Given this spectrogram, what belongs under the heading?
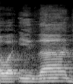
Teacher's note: ketika kita baca wa idza jangan pendek, namanya mad asli, itu 2 harokat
